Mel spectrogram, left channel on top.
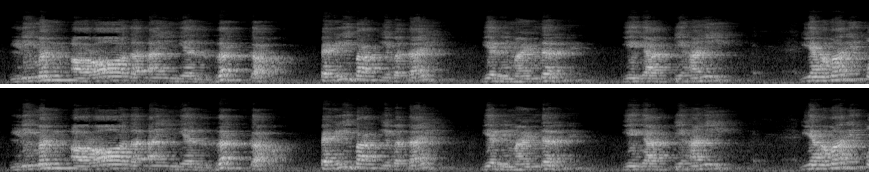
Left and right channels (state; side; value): normal; both; correlation 0.68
